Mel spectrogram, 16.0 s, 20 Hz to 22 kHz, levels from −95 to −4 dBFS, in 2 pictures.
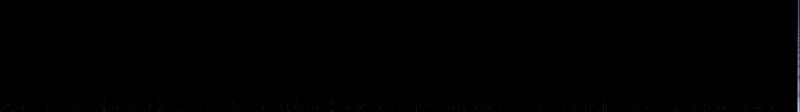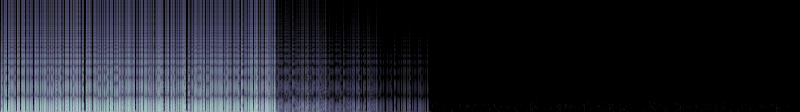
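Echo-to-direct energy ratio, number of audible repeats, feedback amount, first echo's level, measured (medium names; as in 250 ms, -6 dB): -20.0 dB, 3, 46%, -21.0 dB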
